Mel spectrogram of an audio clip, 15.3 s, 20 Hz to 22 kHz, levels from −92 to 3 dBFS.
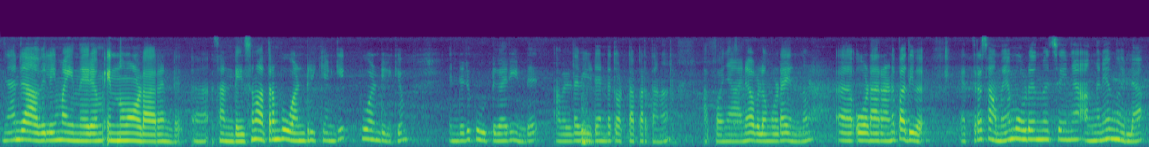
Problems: background sounds at intervals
